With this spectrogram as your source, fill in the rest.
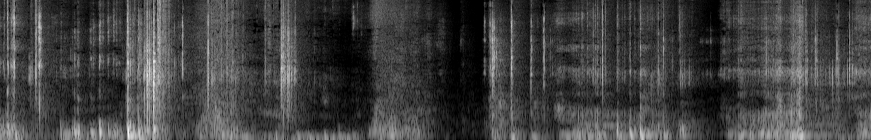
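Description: A hand with long dark nails holds a dry, solid green bar of soap and scrapes it with a green-handled utility blade over a pile of shavings. Crisp, bright, crackling scrapes come in quick bursts with dry, short flakes, pausing into near silence for about half a second midway before the scraping resumes.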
